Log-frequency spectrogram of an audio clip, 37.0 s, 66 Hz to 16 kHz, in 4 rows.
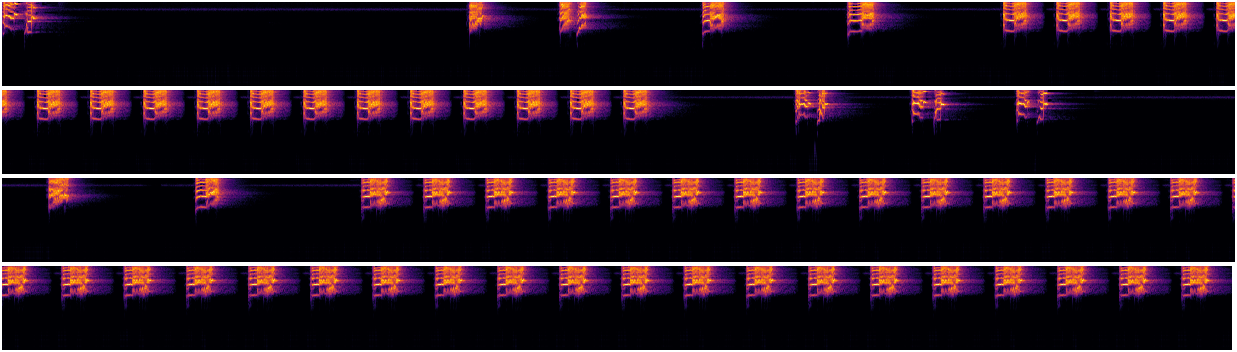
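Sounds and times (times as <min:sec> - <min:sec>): lovebird shrill calls: 0:06.4 - 0:06.6, 0:07.5 - 0:14.2, 0:21.2 - 0:36.9.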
